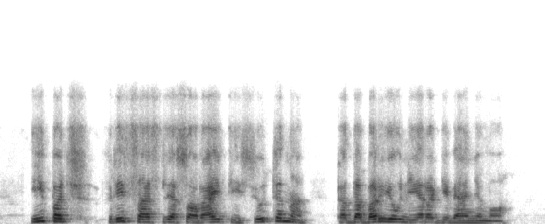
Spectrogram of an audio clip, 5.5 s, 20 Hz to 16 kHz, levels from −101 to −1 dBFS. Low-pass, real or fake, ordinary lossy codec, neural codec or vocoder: 7.2 kHz; real; Opus, 16 kbps; none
